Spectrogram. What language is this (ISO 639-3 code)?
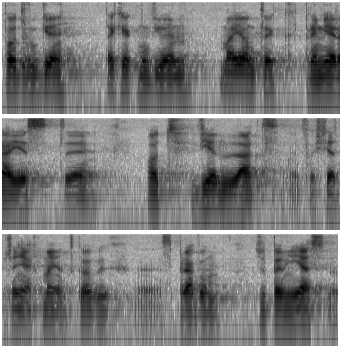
pol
